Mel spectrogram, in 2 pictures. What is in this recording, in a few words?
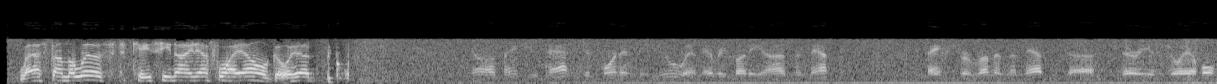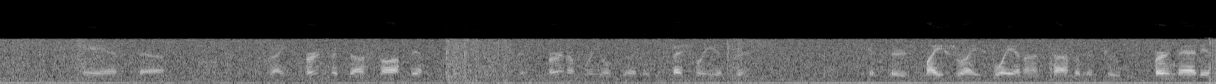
Collins S-Line 75S-1 32S-1 & 30L-1 Amp; Fort Atkinson, Wi.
